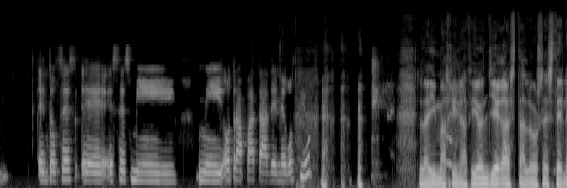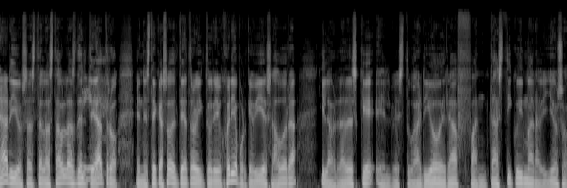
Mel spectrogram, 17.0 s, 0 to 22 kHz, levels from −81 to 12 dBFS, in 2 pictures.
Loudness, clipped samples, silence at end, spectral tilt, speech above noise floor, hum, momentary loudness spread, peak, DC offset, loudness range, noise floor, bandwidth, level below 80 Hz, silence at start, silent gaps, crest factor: -21 LUFS; under 0.1%; 0 s; -6 dB/octave; 30 dB; none; 11 LU; -4 dBFS; under 0.1%; 8 LU; -50 dBFS; 16 kHz; -44 dBFS; 0 s; none; 16 dB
